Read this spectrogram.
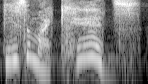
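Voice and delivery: dad stunned by what he hears; incredulous. Retold or imitated. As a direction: say it in mock amazement. Dad's disbelief at praise.

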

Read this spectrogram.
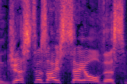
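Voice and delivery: ordinary talk

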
